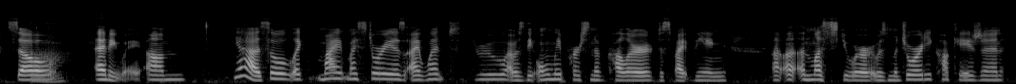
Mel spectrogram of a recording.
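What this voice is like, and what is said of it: Midwestern American accent. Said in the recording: “I have a very Midwestern accent”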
